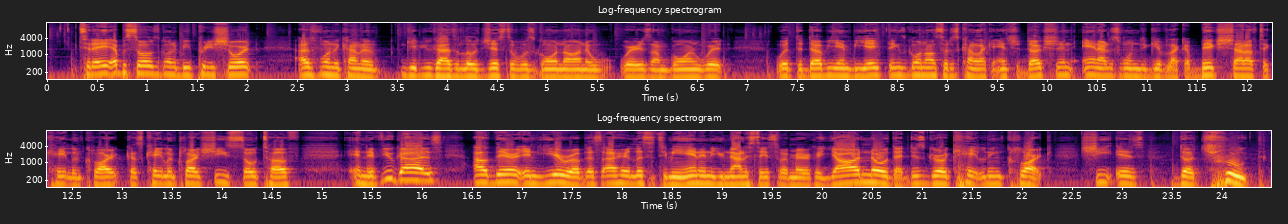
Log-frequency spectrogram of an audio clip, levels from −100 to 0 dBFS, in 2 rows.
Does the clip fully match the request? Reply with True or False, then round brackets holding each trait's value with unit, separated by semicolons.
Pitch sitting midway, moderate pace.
False (145 Hz; 230 wpm)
